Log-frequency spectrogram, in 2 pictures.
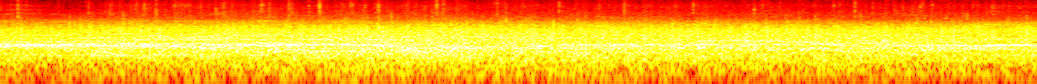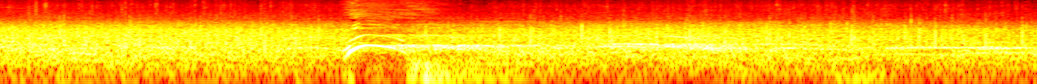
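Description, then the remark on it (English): A large audience roars and applauds from their seats in thanksgiving to God, steadily for about ten seconds, a dense wash of clapping and shouting voices, with a brief sharp thump midway through. “I think we ought to muster a roar from our seats in thanksgiving that God did not lead us into some halfway deal or some Mickey Mouse persuasion, but we have the power of God unto salvation.”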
